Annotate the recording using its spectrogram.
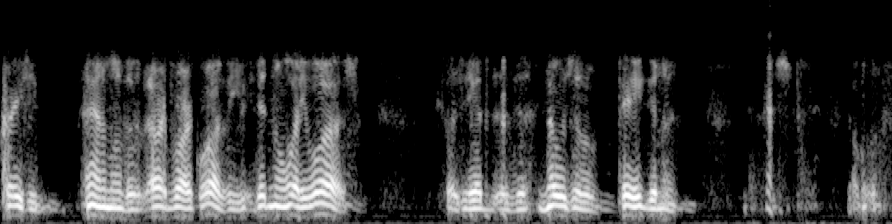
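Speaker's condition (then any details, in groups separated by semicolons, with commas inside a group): Parkinson's; symptoms began about 20 years ago, slowly progressive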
